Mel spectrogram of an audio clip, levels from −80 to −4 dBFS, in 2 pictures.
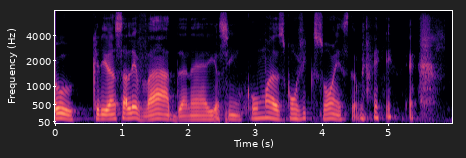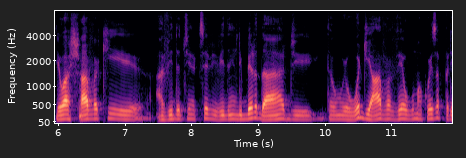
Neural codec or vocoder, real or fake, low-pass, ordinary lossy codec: codec, 16 kHz, 4 kbps, X-Codec, HuBERT features, trained on LibriSpeech; fake; none; none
